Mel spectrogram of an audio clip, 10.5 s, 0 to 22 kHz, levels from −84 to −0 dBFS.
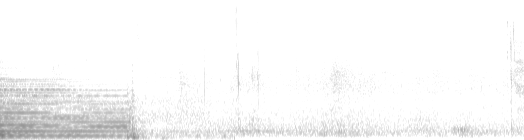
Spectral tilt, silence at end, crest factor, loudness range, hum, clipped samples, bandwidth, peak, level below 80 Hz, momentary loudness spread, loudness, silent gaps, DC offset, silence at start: -6 dB/octave; 0 s; 22 dB; 13 LU; none; under 0.1%; over 20 kHz; -34 dBFS; -80 dBFS; 18 LU; -56 LUFS; none; under 0.1%; 0 s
